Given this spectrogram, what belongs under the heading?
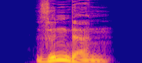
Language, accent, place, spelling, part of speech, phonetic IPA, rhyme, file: German, Germany, Berlin, Sündern, noun, [ˈzʏndɐn], -ʏndɐn, De-Sündern.ogg
- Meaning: dative plural of Sünder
